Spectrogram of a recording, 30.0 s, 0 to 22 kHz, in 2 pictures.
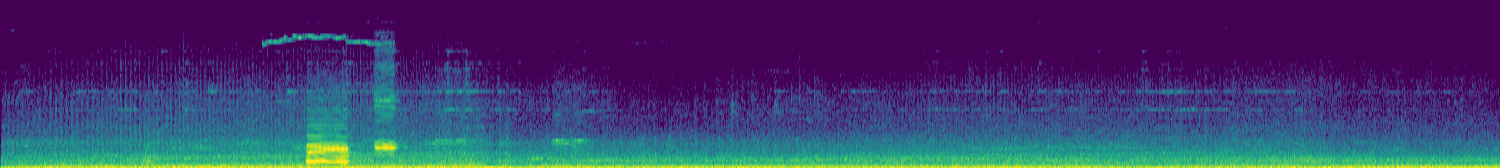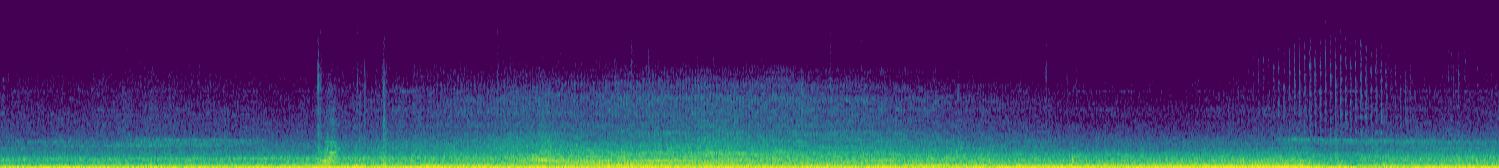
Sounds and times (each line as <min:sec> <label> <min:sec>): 0:00.0 Ride in TukTuk 0:29.9
0:00.0 TRAFFIC 0:29.9
0:03.0 HORN 0:04.0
